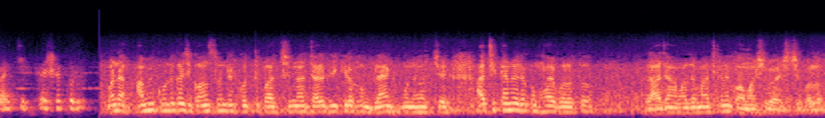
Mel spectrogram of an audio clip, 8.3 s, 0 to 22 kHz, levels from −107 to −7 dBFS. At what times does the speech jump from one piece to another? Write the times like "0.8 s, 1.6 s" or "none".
0.9 s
